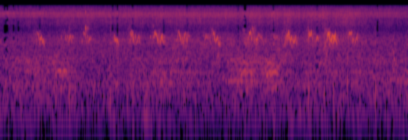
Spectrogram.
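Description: Small birds chirping in quick, faint, irregular calls, several a second, over a light steady hiss.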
